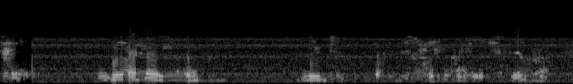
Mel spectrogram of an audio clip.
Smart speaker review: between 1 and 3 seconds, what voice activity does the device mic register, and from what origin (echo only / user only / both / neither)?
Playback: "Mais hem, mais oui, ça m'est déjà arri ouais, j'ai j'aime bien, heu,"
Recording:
echo only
